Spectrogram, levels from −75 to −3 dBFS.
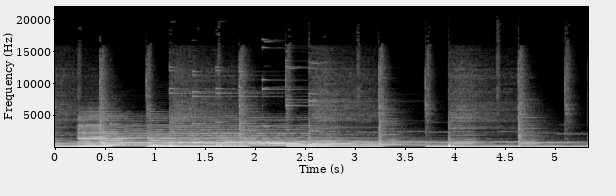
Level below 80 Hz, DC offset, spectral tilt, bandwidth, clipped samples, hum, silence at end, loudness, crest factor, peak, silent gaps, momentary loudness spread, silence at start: -18 dBFS; under 0.1%; -6 dB/octave; 18 kHz; under 0.1%; none; 0 s; -15 LUFS; 14 dB; 0 dBFS; none; 9 LU; 0 s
